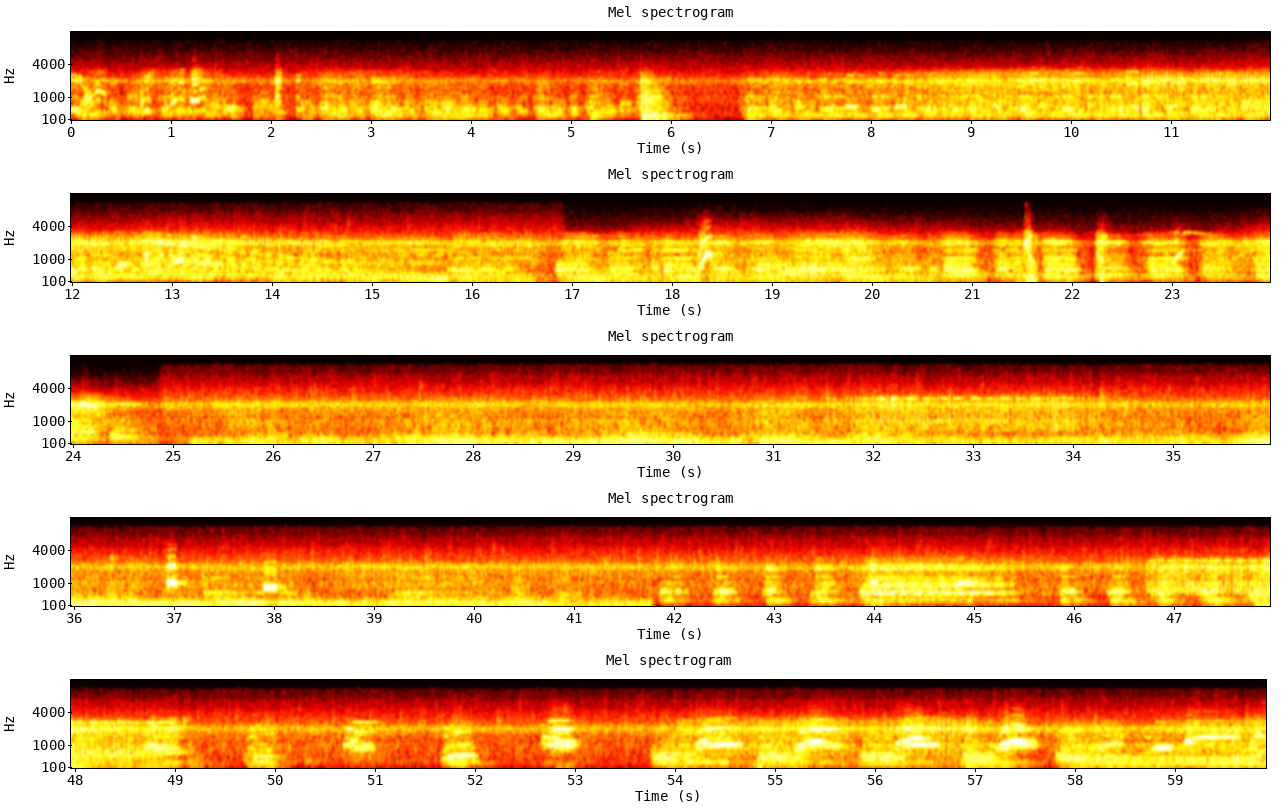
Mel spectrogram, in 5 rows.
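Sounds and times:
cartoon music score: 6.7 - 53.2, 53.8 - 59.9.

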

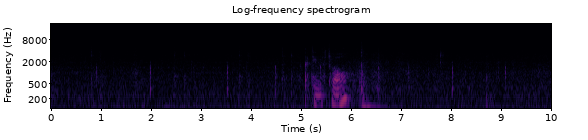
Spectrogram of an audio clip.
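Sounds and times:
low room noise: 0.0 - 10.0
faint irregular ticks and clicks: 0.7 - 5.6, 6.2 - 9.3.

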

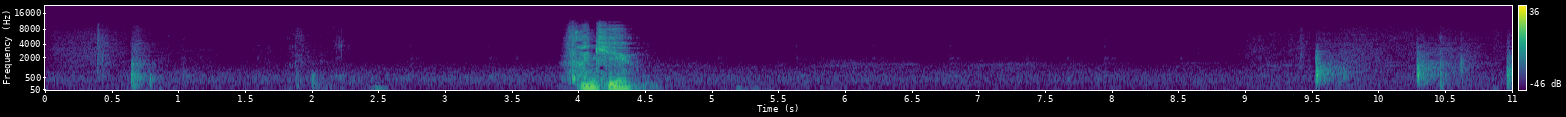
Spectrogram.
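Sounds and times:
clock ticking faintly: 0.7 - 9.7.

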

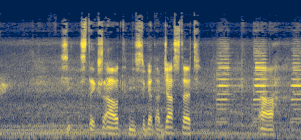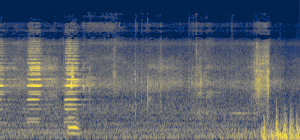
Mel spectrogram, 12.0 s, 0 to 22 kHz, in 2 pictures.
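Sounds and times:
wind buffeting microphone: 10.4 - 12.0.

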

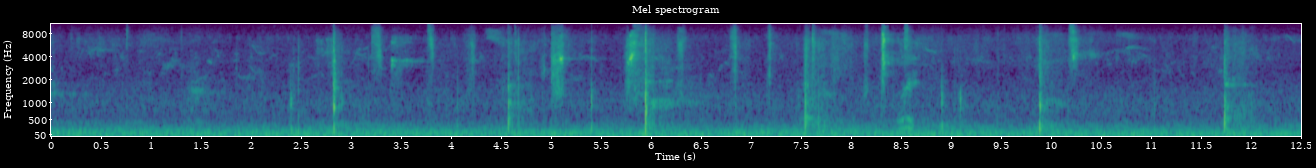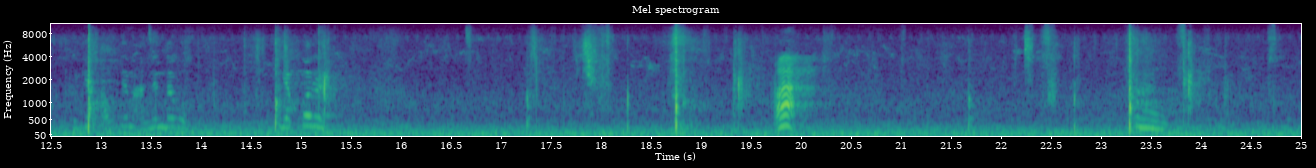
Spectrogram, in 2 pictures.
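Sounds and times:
tennis ball hits and bounces: 5.8 - 6.3, 7.5 - 9.2, 9.8 - 10.2, 11.7 - 12.0, 12.8 - 13.6, 14.7 - 15.4, 17.2 - 19.6, 21.6 - 24.3.

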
